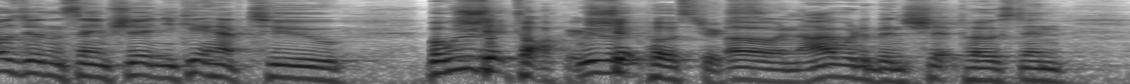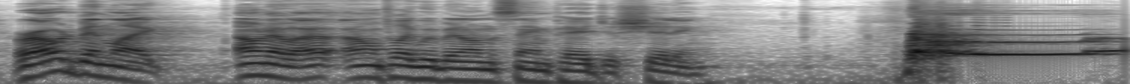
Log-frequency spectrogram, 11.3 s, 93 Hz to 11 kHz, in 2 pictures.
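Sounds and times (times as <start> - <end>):
speech: 0.0 - 9.3
dog barking and howling at another dog: 10.2 - 11.2.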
